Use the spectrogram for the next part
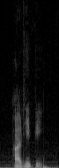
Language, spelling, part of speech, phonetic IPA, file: Polish, alibi, noun, [aˈlʲibʲi], Pl-alibi.ogg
